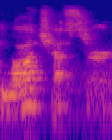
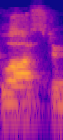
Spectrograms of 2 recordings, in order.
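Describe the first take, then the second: First: The name is said the way it is spelled. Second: The name is said the local way. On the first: The speaker is going by the spelling. "I probably would say Gloucester. Because of the way it's spelled" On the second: The speaker knows how locals say it. "I know now it's Gloucester because I have family in Massachusetts"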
